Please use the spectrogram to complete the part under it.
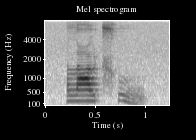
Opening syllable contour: high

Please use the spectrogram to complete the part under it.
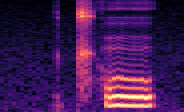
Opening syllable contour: high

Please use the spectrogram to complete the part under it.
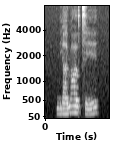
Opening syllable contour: rising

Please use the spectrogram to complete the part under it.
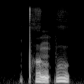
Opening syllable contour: low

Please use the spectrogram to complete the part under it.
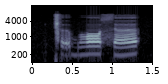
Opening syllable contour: falling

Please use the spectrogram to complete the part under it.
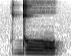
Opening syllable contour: low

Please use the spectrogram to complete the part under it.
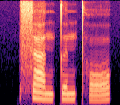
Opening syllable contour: low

